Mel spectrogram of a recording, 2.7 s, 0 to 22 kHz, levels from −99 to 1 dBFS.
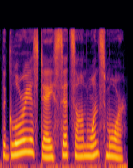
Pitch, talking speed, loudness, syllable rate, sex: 220 Hz, 155 wpm, -16 LUFS, 3.3 syllables/s, female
